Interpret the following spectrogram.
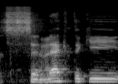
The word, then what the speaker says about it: Synecdoche: that is How do you How do you pronounce that word? Synecdoche, New York. Synecdoche, New York.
